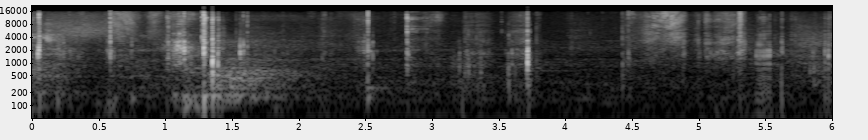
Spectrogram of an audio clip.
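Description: Scattered light knocks, clicks and scraping handling noises, with a brief murmured voice sound about a second in.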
